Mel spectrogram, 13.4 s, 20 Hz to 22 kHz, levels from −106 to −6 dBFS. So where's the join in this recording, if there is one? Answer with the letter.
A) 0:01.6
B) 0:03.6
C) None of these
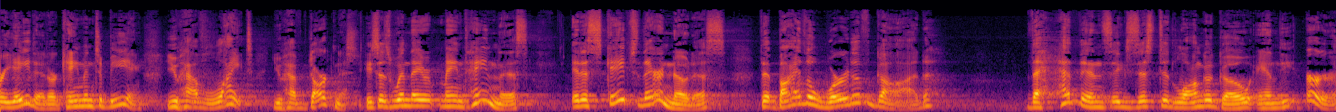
B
